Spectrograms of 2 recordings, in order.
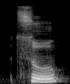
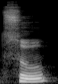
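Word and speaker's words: ツー: The two, most likely in this case, is pronounced like in English, tsu, well, of course, with the difference that they use that is one of the cases where they simply use the tsu to make it to change the to add they added the vowel as usual, yeah, by adding nowadays it's pronounced tsu with ts instead of simple t.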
